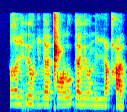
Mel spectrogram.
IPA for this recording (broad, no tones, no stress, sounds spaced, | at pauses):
ʁ iː rʲ o ʎ ɪ ʎ ɛː ǁ ɔː l u ɡ ɛ lʲ ʊː n iː qʰ ɪ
